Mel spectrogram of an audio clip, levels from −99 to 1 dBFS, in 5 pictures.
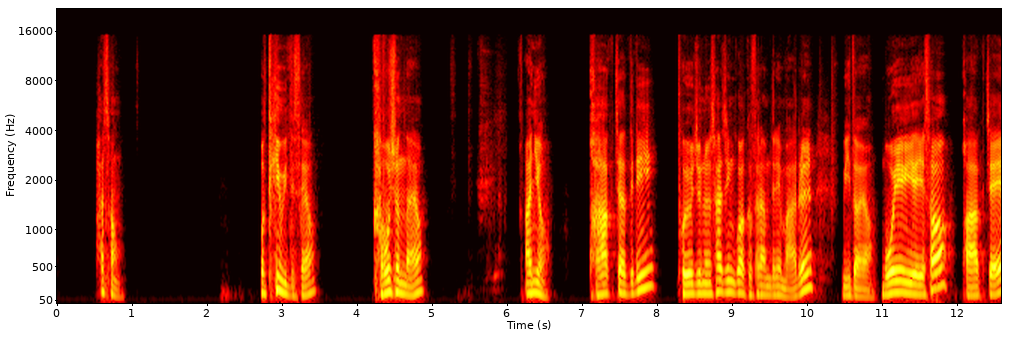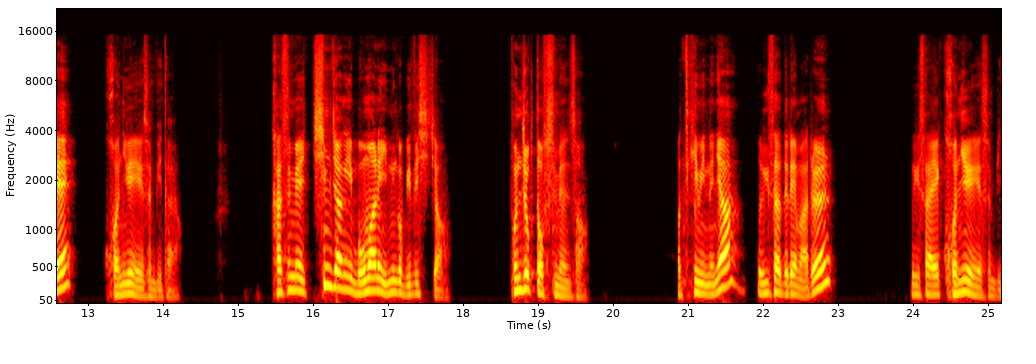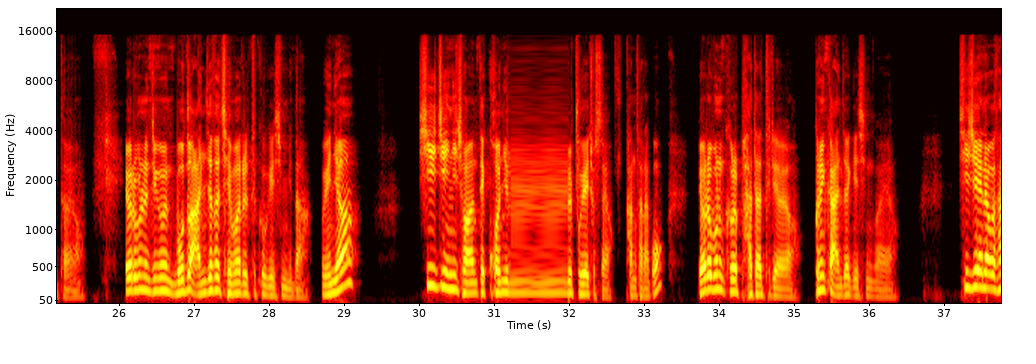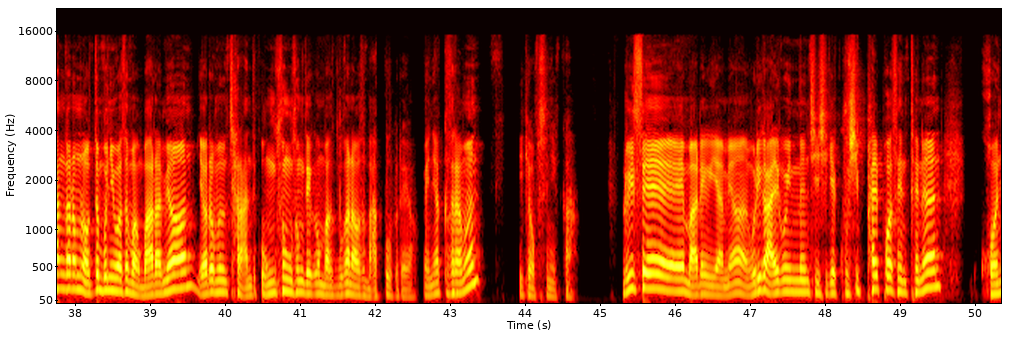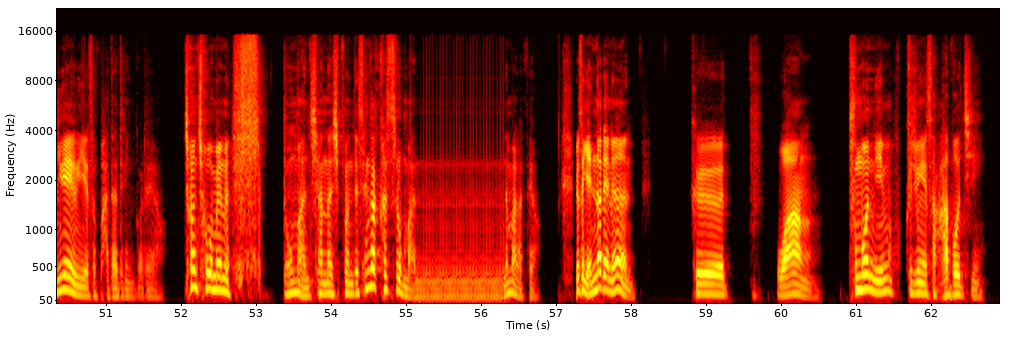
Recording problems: audio freezing; at 31 s for 1 s and at 55 s for 1 s

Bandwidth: 15 kHz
